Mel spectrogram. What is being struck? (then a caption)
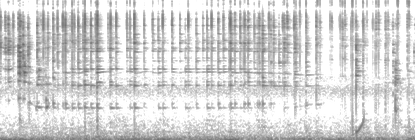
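Glass water bottle. Long nails tap rapidly on a clear, hollow square glass bottle partly filled with water, held upright and then tilted. The taps make a dense run of bright, glassy clicks with very short ring, and a brief rising tone appears near the end.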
